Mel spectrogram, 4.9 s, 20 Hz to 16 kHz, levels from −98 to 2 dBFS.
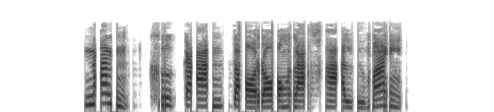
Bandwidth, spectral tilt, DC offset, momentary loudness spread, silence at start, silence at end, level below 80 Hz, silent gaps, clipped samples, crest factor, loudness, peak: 7.8 kHz; -4 dB/octave; under 0.1%; 10 LU; 0.85 s; 0.95 s; -58 dBFS; 1.43-1.49 s; under 0.1%; 18 dB; -19 LUFS; -2 dBFS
